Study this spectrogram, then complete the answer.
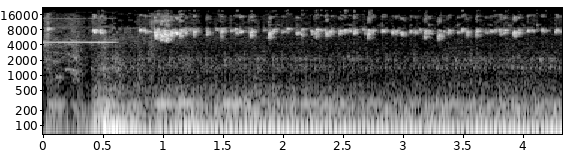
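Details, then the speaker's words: Narrowboat diesel engine cold start in neutral with revs slightly raised, glow plugs used, not very cold: starts first time, thin squeak over low even chug of idle; squeak cause unclear, fuel bug suspected in general. "if you can hear the squeak she's actually started first time this morning"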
